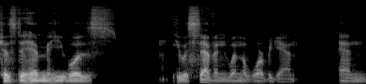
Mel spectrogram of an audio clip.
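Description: Speaking with an American accent, a man with a very deep, low pitch keeps a moderate pace and monotone, flat intonation. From US Southwest. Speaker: podcast co-host. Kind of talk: casual chat.

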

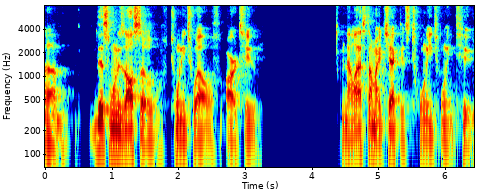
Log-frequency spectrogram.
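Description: A man with an American accent, very deep, low pitch and vocal fry, at a fairly slow pace with lively intonation and long, frequent pauses. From Texas. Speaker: cybersecurity podcast host. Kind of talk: solo tech commentary. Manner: casual, filler-heavy.

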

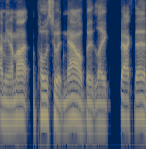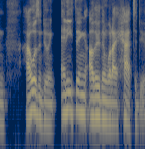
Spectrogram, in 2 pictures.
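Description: In a plain, everyday voice, a man speaks at a medium pitch. He keeps a moderate pace with fairly even intonation. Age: 20s. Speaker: music podcast host. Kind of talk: casual chat. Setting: video call.

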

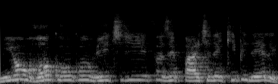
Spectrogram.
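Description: Dark, mellow and somewhat breathy, a man's voice moves at a moderate pace. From São Paulo state interior, Piracicaba. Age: 50s. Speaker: poet and eco-activist. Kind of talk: casual interview.

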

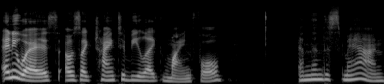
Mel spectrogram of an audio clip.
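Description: A woman's medium-pitched voice at a moderate pace with ordinary pitch variation, on a very clean recording with a silent background and a dry, close sound with no echo. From South Korea, moved to US at eight. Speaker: podcast co-host, content creator. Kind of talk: casual chat. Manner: animated.

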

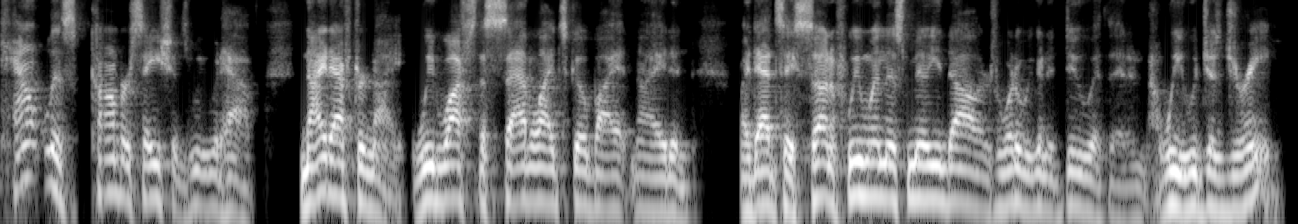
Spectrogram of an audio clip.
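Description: A man's ordinary speaking voice at medium pitch with ordinary pitch variation, fairly quick, against a quiet background. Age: 50s. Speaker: motivational speaker and leadership coach. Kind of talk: interview.

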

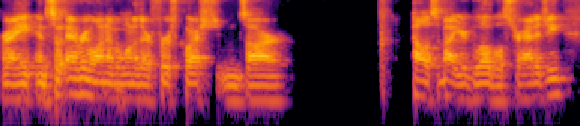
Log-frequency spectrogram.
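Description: Against a quiet background, a man speaks with a US Midwestern accent. His pitch is fairly low and his pace moderate. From Central Illinois, US Midwest. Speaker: company CEO. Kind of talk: interview.

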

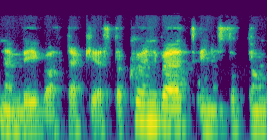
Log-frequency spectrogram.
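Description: Pitch variation is ordinary as the woman talks.

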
